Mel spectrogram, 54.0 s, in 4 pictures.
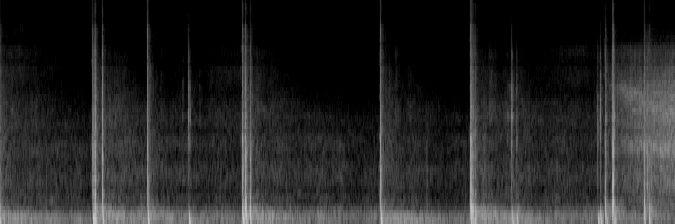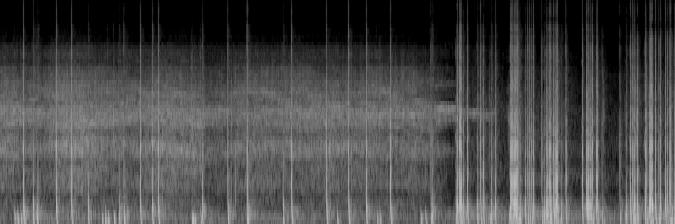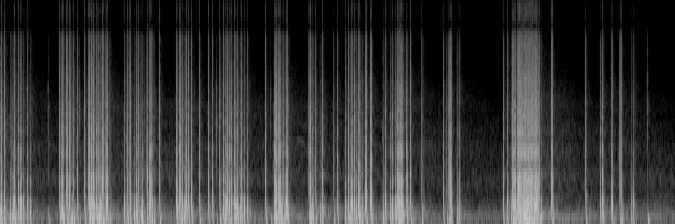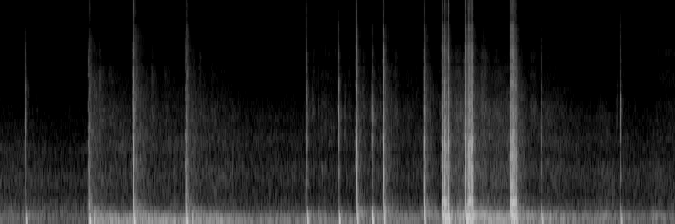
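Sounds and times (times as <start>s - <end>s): fireworks bangs and cracks: 1.8s - 4.1s, 4.8s - 5.6s, 9.4s - 10.6s, 11.8s - 36.4s, 37.1s - 40.1s, 42.3s - 45.0s, 46.6s - 51.8s
hissing crackle: 10.9s - 36.4s.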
